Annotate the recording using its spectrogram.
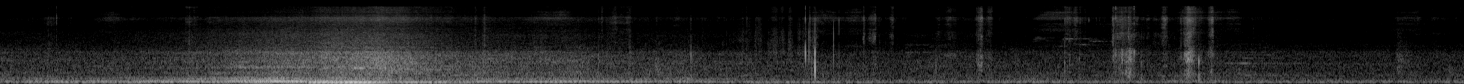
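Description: A low rumbling noise swells and fades over the first few seconds, then a few sharp clicks and knocks as the microphone is picked up and handled.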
